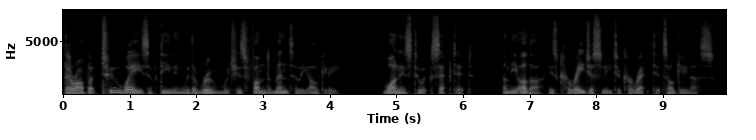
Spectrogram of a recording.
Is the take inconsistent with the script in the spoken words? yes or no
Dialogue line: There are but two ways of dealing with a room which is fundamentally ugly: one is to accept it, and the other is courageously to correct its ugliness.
no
